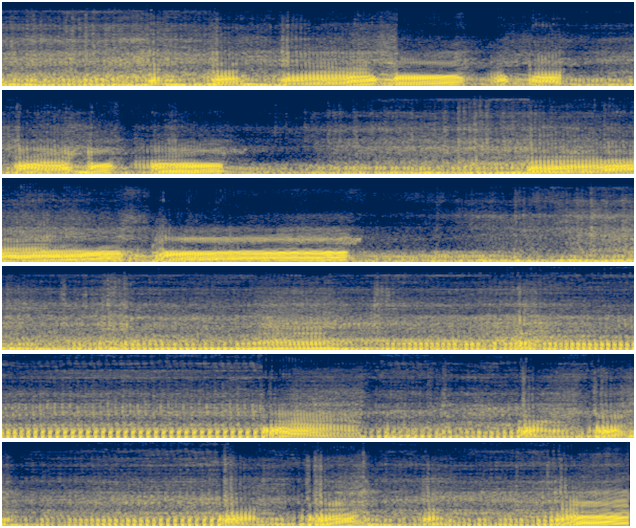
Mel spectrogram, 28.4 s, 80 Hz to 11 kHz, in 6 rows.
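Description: Husaberg FE 450 dirt bike's single-cylinder four-stroke engine under way, its revs repeatedly rising and falling as the throttle is worked. There are short bursts of revving early on and near the end, one longer climb around the middle, and steadier running between them.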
